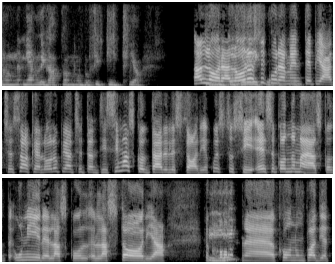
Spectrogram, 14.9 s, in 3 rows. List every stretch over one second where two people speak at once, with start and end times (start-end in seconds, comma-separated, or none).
3.1-4.5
